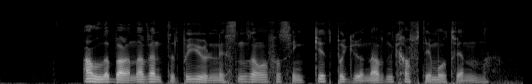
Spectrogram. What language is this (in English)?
Norwegian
